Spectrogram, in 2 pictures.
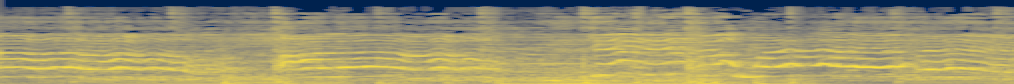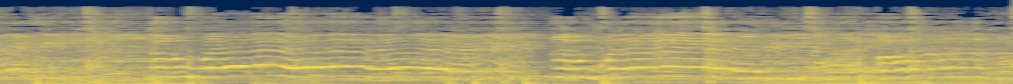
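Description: A woman singing an R&B song live into a handheld microphone, holding long notes that bend and waver, over backing music with a low bass line.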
